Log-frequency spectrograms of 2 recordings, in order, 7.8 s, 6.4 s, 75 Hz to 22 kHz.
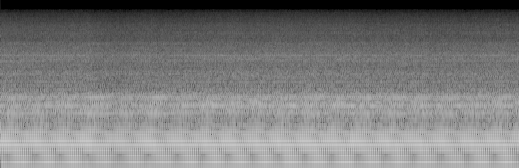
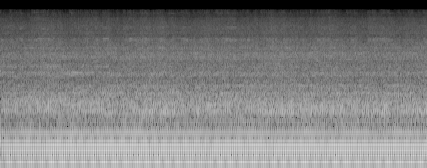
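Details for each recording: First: Generac 7500EXL generator running after unplugging faulty low-oil sensor that shut it down after 3-5 seconds; steady even drone with strong low hum, no hunting, but pitched slightly high: engine overspeed, governor/throttle speed set too fast, later slowed down. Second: Generac 7500EXL generator, needed choke to start, running under about 1500 W heat-gun load with the faulty low oil switch unplugged and engine speed turned down; steady, even drone with no hunting or surging.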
